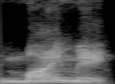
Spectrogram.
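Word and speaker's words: Mim8: So Novo Nordisk, they're pronouncing it Mimate. I think it looks like Mimate, but we'll go with Mimate.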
